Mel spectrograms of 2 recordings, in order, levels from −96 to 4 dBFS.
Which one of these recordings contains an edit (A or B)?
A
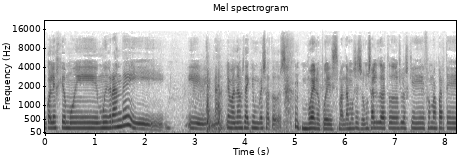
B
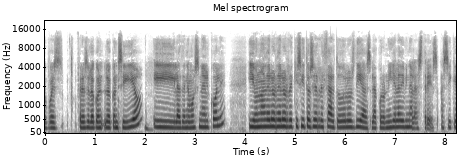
B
